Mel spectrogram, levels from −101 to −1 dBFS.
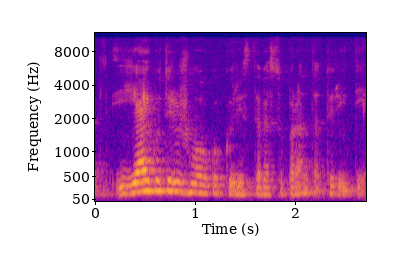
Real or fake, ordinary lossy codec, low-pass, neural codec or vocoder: real; AAC, 64 kbps; 10.8 kHz; none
